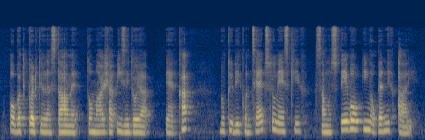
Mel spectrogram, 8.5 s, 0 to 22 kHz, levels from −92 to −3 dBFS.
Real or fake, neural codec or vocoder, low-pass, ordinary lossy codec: fake; codec, 24 kHz, 0.9 kbps, WavTokenizer, medium music audio release; 10.8 kHz; none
